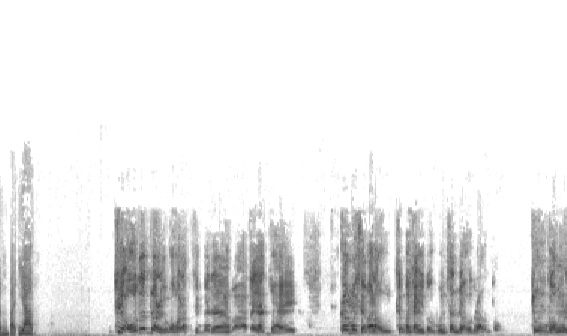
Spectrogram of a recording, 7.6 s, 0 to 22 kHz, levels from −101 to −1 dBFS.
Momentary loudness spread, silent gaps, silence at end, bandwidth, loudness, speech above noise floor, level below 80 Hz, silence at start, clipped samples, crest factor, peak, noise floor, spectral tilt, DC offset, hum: 9 LU; none; 0 s; 11.5 kHz; -31 LUFS; 30 dB; -66 dBFS; 0 s; under 0.1%; 20 dB; -12 dBFS; -61 dBFS; -3 dB/octave; under 0.1%; none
